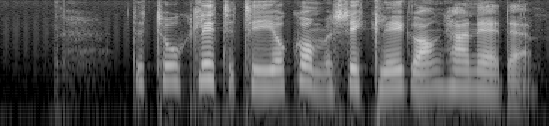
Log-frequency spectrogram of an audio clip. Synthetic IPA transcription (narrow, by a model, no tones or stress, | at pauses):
d̪̥eːt̪ʰuːklɪt̪t̪ʰiːoːkʰɔməʃɪklɪɡɑŋhæːneːd̪ə̰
